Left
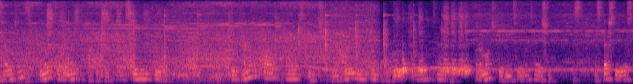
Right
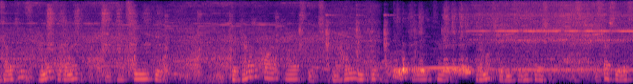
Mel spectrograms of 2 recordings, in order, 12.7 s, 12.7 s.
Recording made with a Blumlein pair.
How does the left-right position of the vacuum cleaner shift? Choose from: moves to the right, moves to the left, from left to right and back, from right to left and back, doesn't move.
moves to the right.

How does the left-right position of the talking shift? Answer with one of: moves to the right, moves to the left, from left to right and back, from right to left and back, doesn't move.
doesn't move.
